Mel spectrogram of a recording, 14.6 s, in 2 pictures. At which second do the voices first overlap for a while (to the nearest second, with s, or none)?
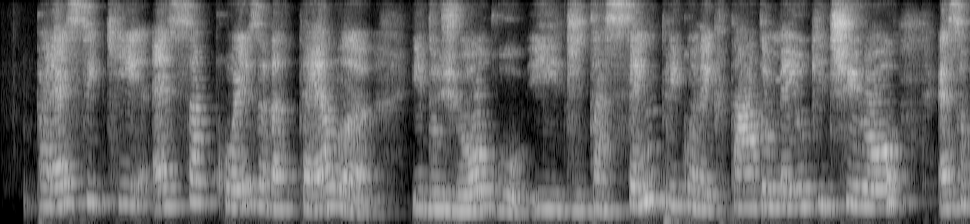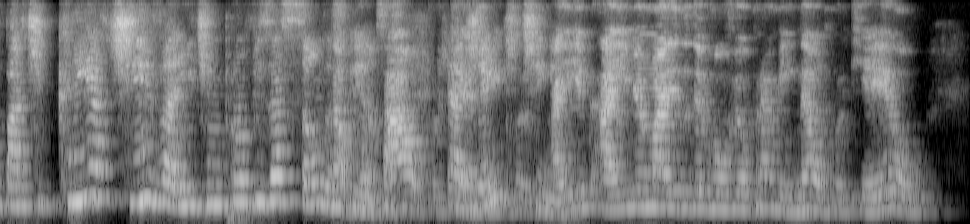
10 s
